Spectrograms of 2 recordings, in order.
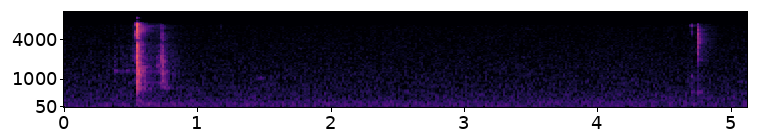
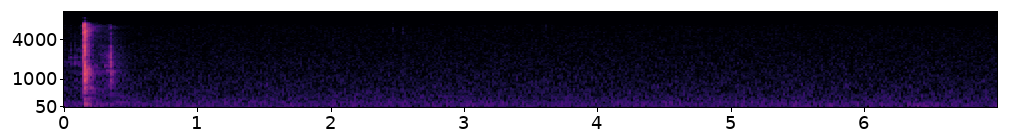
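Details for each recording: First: Amfiton 002 amplifier that hummed at power-on: click at switch-on, about four seconds of quiet, then a second click as the protection relay engages normally. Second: Amfiton 002 amplifier at switch-on: after a click, loud steady low hum in the left channel, likely failed filter capacitors; loud mains hum.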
